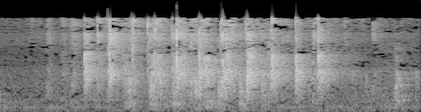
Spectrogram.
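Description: Audience clapping after a talk. It starts about a second in, the claps come evenly at about five a second, and it stops after about two and a half seconds.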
